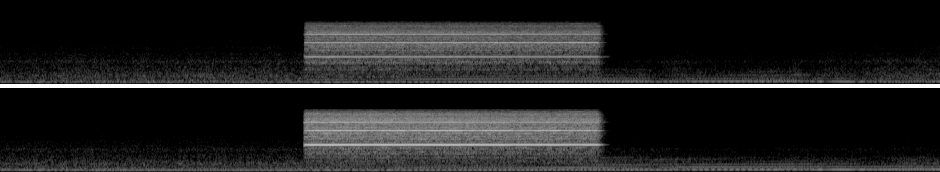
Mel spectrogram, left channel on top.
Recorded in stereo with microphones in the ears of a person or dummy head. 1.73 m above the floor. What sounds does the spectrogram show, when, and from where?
3.0 s a drill: 40° right (ahead or behind), 1.4 m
